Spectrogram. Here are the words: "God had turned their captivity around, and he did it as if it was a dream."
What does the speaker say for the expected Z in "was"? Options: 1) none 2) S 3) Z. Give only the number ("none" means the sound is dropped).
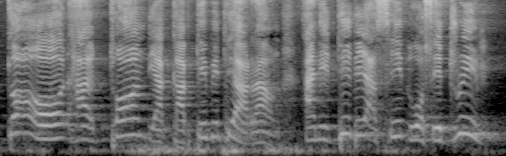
2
